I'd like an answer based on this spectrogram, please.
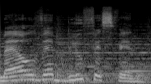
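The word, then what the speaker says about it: Merlwyb: reading about in the field reports I am Mel blin Admiral of limsaa so that's how you pronounce her name on behalf of my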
